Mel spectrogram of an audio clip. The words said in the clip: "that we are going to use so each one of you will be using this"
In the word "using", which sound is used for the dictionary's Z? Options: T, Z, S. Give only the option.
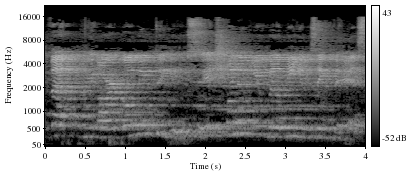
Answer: Z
